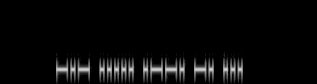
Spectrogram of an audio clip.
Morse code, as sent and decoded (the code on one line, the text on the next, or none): -.- ..... .--. -. ...
K5PNS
